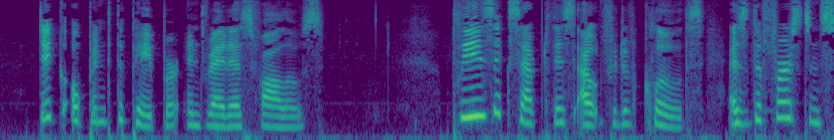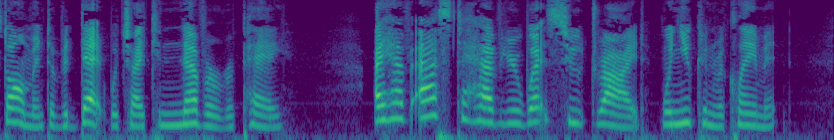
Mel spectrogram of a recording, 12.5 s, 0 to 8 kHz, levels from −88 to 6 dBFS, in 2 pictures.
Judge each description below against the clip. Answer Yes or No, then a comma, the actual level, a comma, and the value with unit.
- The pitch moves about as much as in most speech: Yes, average, 5.0 semitones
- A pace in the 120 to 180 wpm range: No, average, 190 wpm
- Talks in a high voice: Yes, high, 240 Hz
